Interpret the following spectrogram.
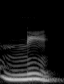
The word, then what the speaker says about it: knee: Next है नी, KNEE, नी, नी, नी, ये sound हम निकल रहे हैं, इसमें से के जो है वो साइलेंट हो गया, ठीक है।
